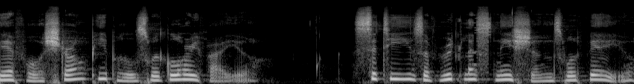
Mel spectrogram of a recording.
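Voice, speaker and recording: At a fairly slow pace, a woman speaks in a somewhat breathy voice of medium pitch, with ordinary pitch variation. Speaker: lay scripture reader. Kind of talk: reading aloud. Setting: church.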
